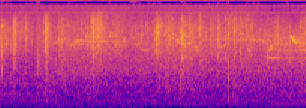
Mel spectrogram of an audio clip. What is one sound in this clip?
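A deer's antlers thrash and rustle through leafy plants.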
